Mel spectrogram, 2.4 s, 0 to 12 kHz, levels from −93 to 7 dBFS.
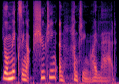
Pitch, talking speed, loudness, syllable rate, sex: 180 Hz, 200 wpm, -19 LUFS, 5.5 syllables/s, female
